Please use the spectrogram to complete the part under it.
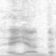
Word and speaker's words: Hye Yun: please check out Haeyeon's web series, which is also called Haeyeon, but it's spelled a little differently. Mm-hmm. And my name is H-Y-E-Y-U-N, and the show is H-E-Y. It's like Haeyeon.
